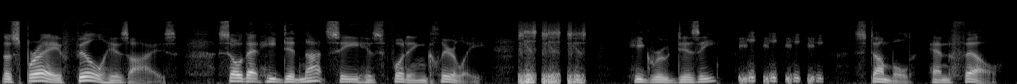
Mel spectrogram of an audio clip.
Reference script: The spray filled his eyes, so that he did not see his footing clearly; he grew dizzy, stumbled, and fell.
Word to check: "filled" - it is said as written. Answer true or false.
false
